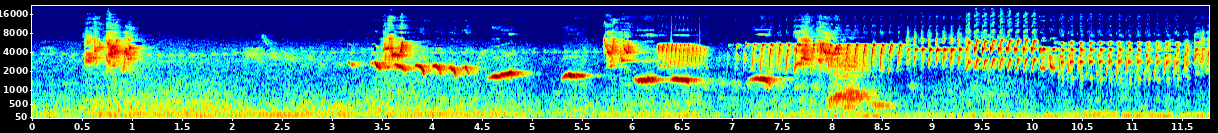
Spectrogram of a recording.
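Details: Singing canary, a long-duration song used as filler-song tutoring for lovebirds; clear whistled notes descending in steps, then buzzy chirps and a long fast rattling trill to the end.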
